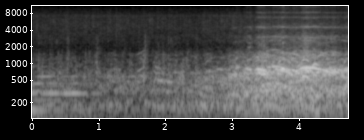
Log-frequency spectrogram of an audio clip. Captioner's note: indistinct chattering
